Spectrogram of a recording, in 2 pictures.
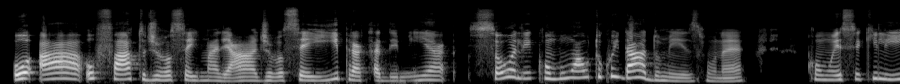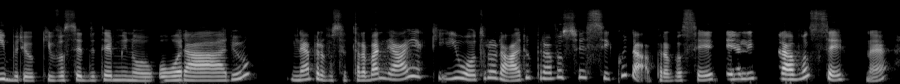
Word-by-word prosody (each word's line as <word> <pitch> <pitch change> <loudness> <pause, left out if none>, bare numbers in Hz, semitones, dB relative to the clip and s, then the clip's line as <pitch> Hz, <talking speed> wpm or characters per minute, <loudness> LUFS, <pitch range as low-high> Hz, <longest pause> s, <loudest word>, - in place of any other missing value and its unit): O 275 +3 +10
a 255 +1 +8
o 270 - +3
fato 240 -3 +5
de 205 0 -1
você 205 +1 -1
ir 190 - -5
malhar, 180 0 +2
de 180 +1 -3
você 185 +3 0
ir 185 +8 -1
para 220 -6 +3
a - - +5
academia, 185 +2 -4 0.2
soa 280 +6 0
ali 280 -4 -2
como 270 -1 0
um 310 +2 -1
autocuidado 315 - +4
mesmo, 160 -1 -9
né. 150 +4 -3 0.6
Com 215 -2 -5
esse 220 +2 -1
equilíbrio 235 -7 -3
que 190 +2 -13
você 195 +2 -5
determinou 185 -2 -6
o 180 +2 -4
horário, 185 - 0 0.4
né, 210 +1 -3
para 245 -2 -5
você 190 0 -14
trabalhar, 225 - -1
e 385 - -2
aqui 355 -4 -18
e 295 - -4
o - - -3
outro 240 +5 -4
horário 245 +1 -1
para 280 -3 -6
você 325 +2 -8
se 290 -3 -11
cuidar, 425 - -4
para 170 - -5
você 200 +5 -7
ter 235 - -1
ali 270 +3 -7 0.2
para 240 -2 +6
você, 235 - -3 0.2
né? - - -5
215 Hz, 165 wpm, -21 LUFS, 185-270 Hz, 0.6 s, O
